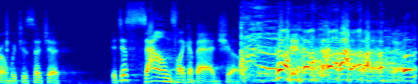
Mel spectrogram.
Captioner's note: laughter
